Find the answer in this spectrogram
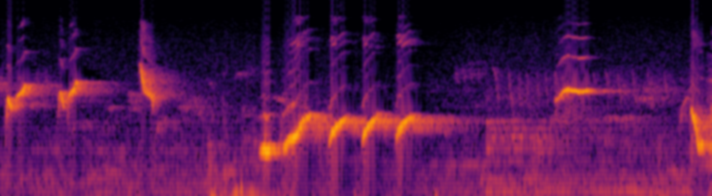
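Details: White-rumped shama kept as a cage bird, singing a lure song: clear rising whistles, a soft thump, a row of four arched whistled notes, then scattered higher whistles with a faint background hum.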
